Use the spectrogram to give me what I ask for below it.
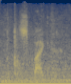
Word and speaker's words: Spigner: I think it's pronounced Spigner, isn't it? Yeah. Spigner.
